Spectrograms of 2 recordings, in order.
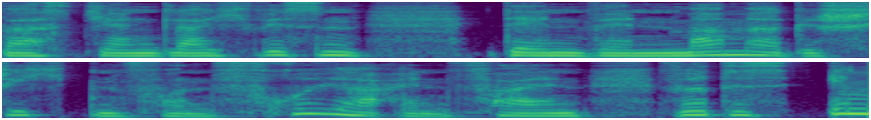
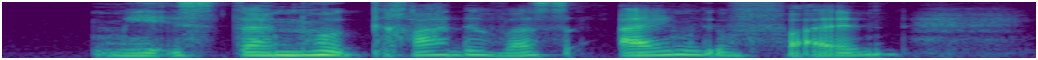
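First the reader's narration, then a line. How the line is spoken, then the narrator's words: Giggling. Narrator (German): kichert Mama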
